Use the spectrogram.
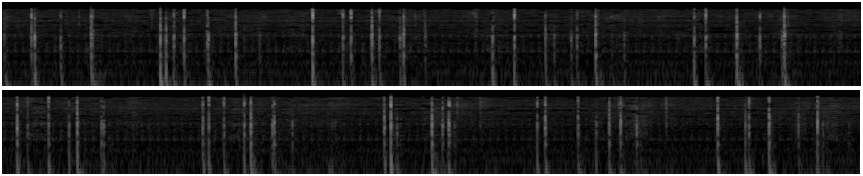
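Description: Long nails scratch and tap on the holographic, scale-textured plastic cover of a notebook-sized book. Dozens of quick, sharp clicks and taps snap out irregularly, each dying away almost instantly, with softer scratchy rustling in between. A steady low hum sits underneath throughout.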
